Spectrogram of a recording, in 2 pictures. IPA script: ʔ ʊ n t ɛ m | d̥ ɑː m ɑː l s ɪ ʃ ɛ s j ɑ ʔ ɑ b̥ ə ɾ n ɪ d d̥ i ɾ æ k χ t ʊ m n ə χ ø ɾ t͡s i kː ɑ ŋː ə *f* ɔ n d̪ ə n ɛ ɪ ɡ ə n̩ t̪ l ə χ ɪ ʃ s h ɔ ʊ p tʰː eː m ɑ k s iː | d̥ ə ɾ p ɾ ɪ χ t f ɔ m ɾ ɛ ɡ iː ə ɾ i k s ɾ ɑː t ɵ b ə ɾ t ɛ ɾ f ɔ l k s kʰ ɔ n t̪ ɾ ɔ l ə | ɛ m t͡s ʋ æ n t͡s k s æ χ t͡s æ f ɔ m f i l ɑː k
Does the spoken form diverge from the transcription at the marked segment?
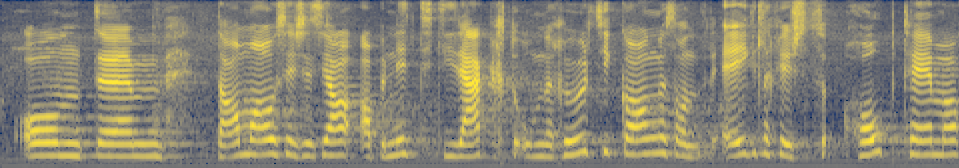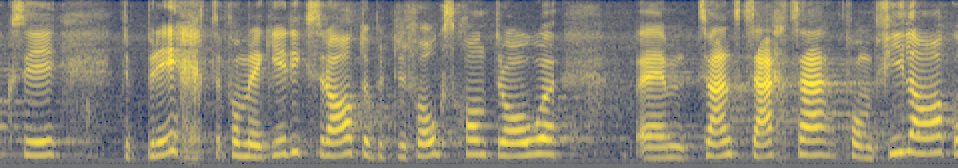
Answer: yes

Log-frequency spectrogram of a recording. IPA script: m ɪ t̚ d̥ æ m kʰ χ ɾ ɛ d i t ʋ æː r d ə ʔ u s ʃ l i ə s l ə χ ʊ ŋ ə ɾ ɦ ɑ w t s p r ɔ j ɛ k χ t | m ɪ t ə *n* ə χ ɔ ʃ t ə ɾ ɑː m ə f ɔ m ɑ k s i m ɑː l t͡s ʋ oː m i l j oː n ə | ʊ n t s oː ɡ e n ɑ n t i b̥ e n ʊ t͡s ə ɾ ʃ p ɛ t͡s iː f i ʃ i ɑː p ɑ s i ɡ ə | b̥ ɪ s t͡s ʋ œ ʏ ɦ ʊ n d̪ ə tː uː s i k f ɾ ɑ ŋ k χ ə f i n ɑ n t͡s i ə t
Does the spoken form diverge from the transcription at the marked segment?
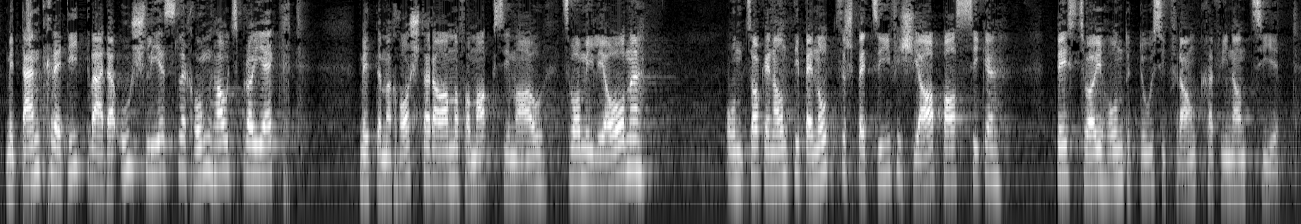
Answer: yes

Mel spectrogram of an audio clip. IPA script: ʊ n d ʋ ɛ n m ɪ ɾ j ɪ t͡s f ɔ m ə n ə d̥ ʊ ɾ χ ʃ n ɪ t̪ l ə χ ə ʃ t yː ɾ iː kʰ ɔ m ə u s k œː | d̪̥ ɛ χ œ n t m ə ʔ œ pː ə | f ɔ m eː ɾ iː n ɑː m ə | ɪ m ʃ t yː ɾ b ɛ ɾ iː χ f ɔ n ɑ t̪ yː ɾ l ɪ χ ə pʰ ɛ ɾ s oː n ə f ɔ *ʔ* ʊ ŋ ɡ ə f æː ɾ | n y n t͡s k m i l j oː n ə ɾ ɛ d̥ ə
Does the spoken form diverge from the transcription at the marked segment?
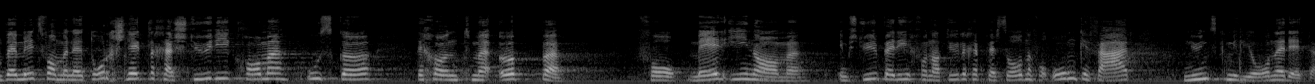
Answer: no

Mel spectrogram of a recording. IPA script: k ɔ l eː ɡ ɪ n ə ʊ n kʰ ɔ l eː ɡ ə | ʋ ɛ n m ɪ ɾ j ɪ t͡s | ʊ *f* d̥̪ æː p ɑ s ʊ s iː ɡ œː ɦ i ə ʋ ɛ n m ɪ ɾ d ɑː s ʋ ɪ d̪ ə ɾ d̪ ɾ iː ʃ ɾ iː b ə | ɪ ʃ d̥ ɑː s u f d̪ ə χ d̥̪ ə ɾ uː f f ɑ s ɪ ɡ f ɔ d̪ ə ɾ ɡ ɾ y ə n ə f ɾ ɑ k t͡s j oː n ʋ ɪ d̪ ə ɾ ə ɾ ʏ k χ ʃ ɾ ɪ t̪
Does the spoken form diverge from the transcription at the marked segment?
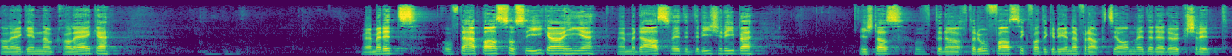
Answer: no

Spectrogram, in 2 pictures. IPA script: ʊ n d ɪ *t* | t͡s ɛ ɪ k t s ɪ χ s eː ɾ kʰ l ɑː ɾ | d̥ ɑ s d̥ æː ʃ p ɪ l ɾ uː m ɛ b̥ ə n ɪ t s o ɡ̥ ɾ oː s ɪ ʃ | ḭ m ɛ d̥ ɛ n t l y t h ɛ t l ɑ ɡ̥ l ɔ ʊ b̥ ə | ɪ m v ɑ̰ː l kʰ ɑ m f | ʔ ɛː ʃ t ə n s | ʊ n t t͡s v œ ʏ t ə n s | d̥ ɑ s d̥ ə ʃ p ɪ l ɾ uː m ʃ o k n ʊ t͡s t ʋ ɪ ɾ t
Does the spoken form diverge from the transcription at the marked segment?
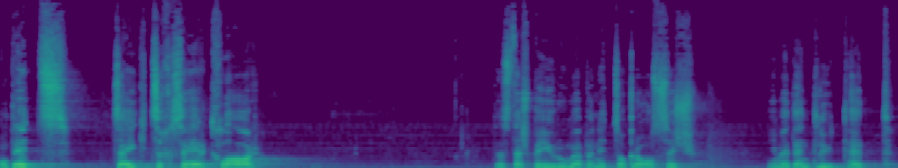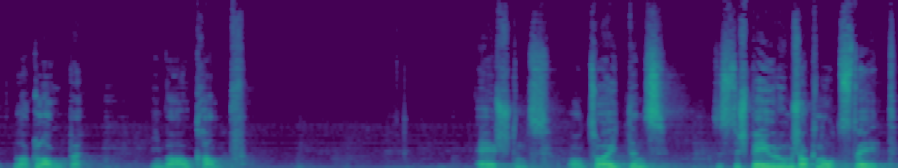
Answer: yes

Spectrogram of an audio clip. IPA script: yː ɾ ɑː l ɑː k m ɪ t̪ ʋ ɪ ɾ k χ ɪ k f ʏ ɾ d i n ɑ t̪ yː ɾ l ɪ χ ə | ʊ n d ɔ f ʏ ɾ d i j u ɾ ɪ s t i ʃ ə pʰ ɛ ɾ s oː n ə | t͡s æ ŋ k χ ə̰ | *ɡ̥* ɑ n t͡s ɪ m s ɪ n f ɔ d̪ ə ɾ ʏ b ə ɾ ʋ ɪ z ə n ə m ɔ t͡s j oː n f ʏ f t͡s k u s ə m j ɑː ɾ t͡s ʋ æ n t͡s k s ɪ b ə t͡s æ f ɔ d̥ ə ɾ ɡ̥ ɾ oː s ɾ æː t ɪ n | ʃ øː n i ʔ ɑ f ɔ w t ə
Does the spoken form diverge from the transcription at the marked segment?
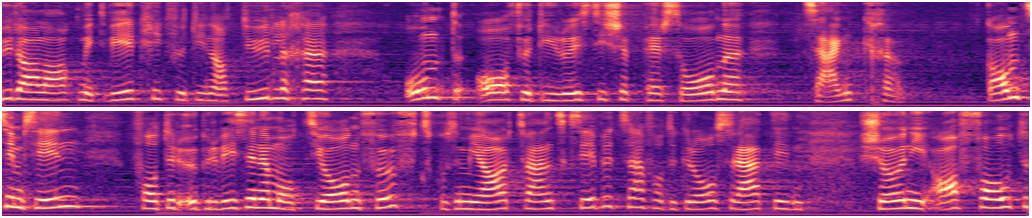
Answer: no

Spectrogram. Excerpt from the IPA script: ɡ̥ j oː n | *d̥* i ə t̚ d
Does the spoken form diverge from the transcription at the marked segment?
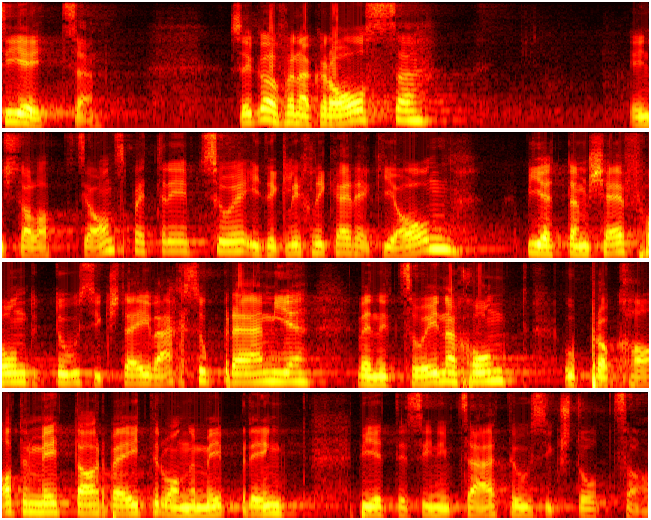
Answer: yes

